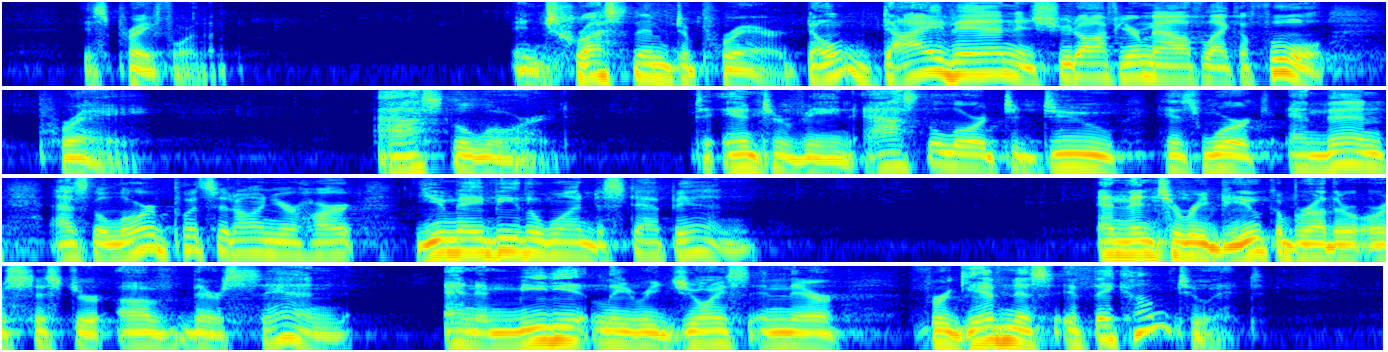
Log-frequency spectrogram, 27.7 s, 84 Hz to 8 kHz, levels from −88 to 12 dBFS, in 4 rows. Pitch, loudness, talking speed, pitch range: 145 Hz, -26 LUFS, 155 wpm, 125-195 Hz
